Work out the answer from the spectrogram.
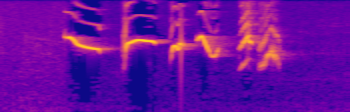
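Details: Female Oriental magpie-robin, singing to arouse males, gives a run of pure downslurred whistles, a sharp click, then two harsh buzzy notes.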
